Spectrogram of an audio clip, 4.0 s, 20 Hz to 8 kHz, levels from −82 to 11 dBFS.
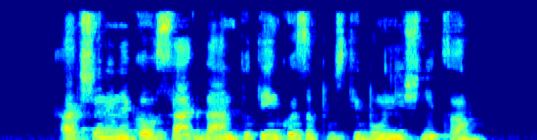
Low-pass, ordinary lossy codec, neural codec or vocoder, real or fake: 7.2 kHz; MP3, 64 kbps; none; real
